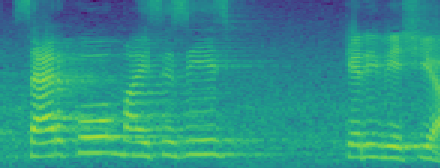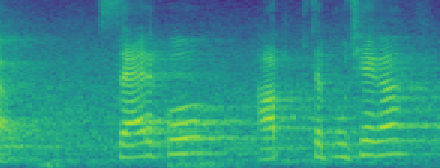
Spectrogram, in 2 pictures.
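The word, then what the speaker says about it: Saccharomyces cerevisiae: हम लोग यहाँ पे किसका यूज करते हैं, वेवर ईस्ट, जिसका नाम है सैरकोमाइसिस कैरिवेशिया।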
